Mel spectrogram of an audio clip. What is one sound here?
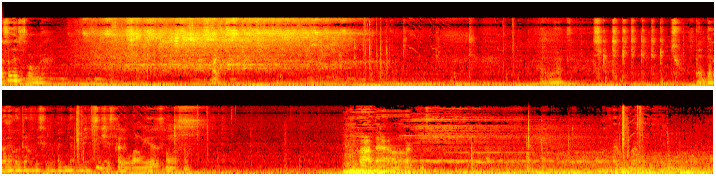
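Two young men talk with animation, close to a microphone.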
